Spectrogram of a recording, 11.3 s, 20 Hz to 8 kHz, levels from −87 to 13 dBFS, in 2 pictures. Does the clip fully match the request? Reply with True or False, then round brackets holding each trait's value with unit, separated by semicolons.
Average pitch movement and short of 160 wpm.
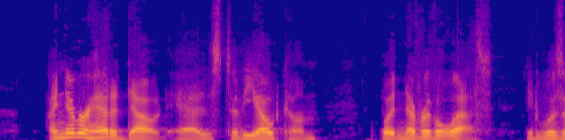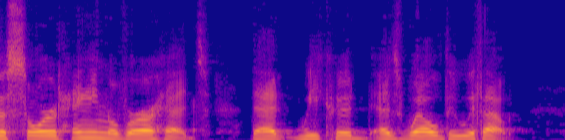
True (3.0 semitones; 140 wpm)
